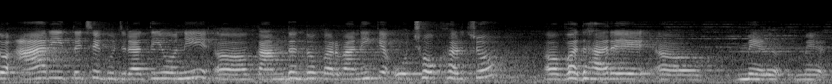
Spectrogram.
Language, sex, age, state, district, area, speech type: Gujarati, female, 45-60, Gujarat, Surat, urban, spontaneous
